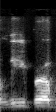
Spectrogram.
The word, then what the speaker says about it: Libra: I'm a, I'm a Libra, which rhymes with zebra.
